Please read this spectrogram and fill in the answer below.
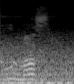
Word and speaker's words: مصر: "i" Pas un "a" Car l"Egypte en Arabe literaire se prononce Misr pas Masr Souvent, nous le prononçons Masr Mais c'est Misr Le logo Le logo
